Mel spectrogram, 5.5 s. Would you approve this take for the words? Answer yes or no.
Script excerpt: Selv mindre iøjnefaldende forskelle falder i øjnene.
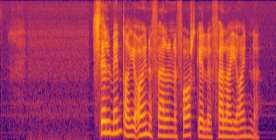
yes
